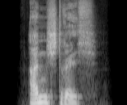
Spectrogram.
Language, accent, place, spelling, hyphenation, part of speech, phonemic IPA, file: German, Germany, Berlin, Anstrich, An‧strich, noun, /ˈanˌʃtʁɪç/, De-Anstrich.ogg
- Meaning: 1. livery 2. complexion 3. paint, painting 4. coat, coating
